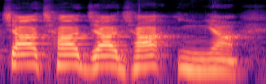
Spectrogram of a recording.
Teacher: इसमें चा छ और ज झा जो होते हैं इन्हें स्पर्श संघर्षी व्यंजन भी कहा जाता है · चा छा जा झा इया ये हमारे जो पांच है ये तालव्य होते हैं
